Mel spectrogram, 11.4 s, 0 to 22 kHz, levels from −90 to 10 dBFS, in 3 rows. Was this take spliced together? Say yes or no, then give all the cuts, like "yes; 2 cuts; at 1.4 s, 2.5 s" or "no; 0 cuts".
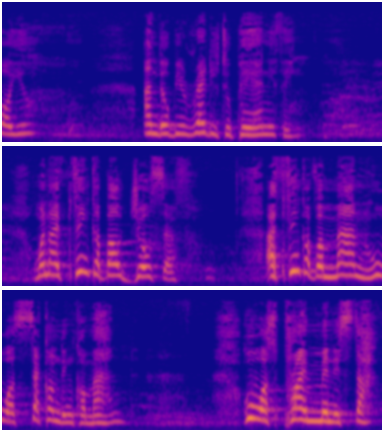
no; 0 cuts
